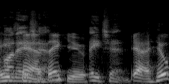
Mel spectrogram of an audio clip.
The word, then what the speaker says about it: Achane: Achane, thank you.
